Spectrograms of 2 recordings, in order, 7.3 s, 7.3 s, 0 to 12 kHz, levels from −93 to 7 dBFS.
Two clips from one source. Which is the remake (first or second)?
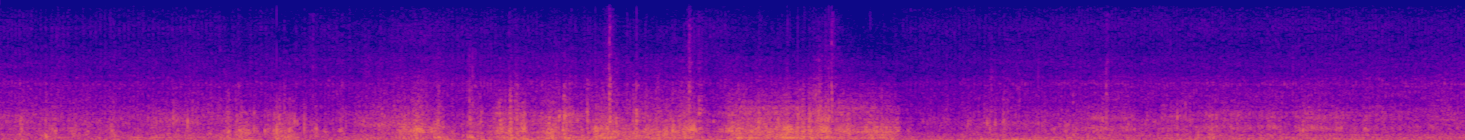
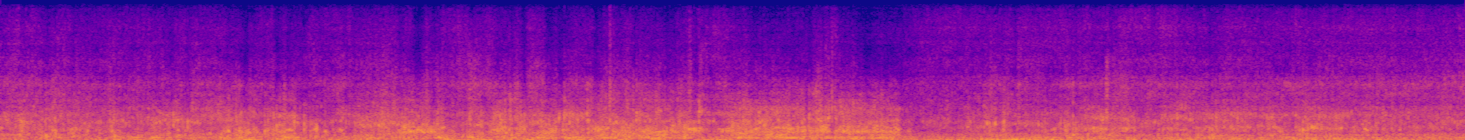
second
